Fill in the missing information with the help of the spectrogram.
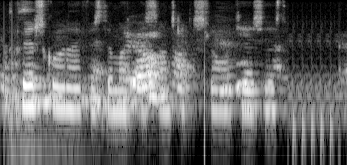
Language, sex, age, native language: Icelandic, female, 15, Icelandic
